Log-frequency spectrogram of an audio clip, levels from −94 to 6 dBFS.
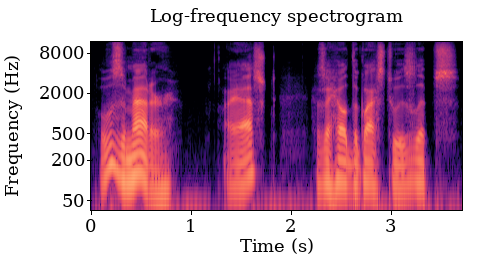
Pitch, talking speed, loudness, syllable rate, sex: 95 Hz, 225 wpm, -21 LUFS, 6.2 syllables/s, male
